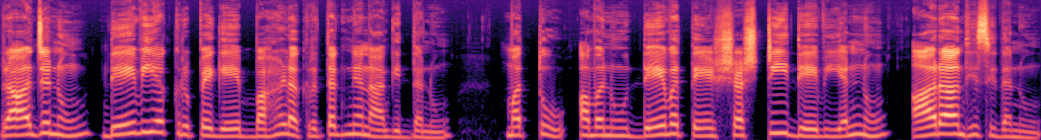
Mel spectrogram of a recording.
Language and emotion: Kannada, neutral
